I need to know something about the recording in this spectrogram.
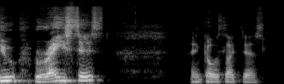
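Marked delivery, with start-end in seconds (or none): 0.0-1.1 loud mock outraged yell. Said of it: "We need a president who says".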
